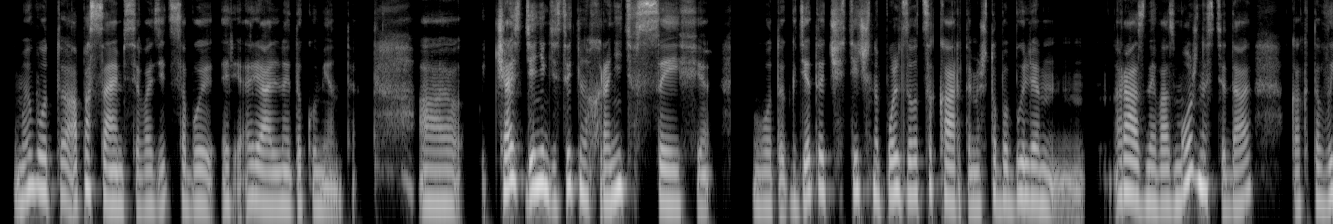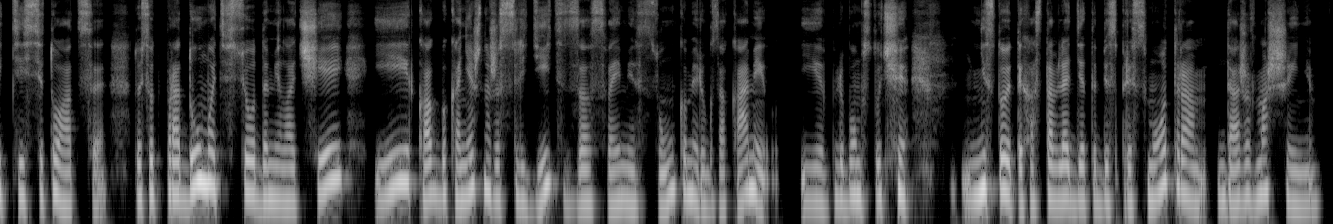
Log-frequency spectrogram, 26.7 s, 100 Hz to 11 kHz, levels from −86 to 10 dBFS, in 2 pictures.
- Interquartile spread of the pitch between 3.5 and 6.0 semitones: Yes, average, 4.1 semitones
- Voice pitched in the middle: Yes, medium, 170 Hz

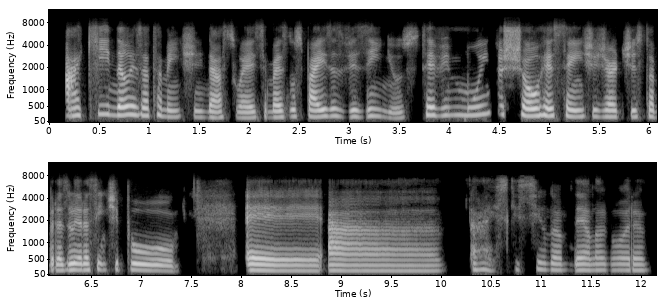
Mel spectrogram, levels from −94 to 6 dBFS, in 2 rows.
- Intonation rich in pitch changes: No, average, 3.6 semitones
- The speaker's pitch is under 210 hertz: Yes, medium, 185 Hz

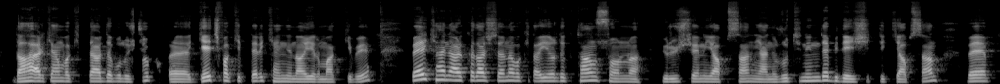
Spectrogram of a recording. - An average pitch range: Yes, average, 4.9 semitones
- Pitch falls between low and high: Yes, medium, 150 Hz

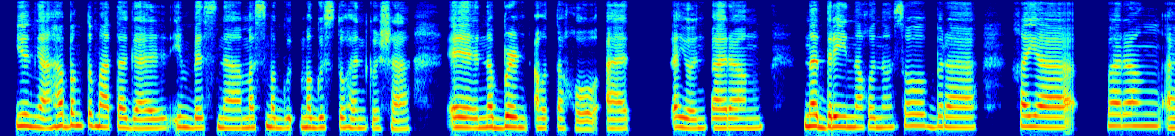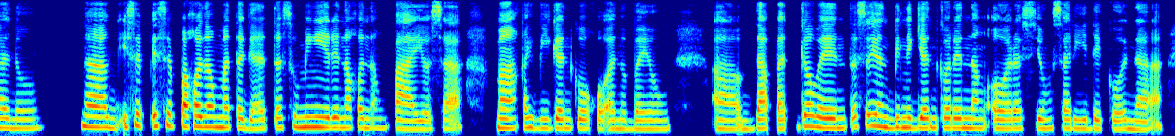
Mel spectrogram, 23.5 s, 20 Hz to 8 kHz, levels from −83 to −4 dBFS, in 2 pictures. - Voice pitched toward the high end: Yes, high, 210 Hz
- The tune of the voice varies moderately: No, narrow, 2.3 semitones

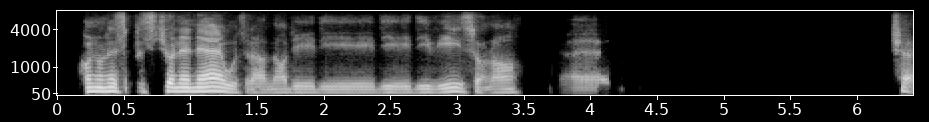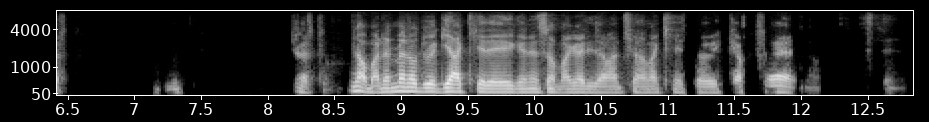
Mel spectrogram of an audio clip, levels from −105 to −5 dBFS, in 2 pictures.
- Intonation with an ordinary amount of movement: Yes, average, 3.7 semitones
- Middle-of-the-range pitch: No, low, 110 Hz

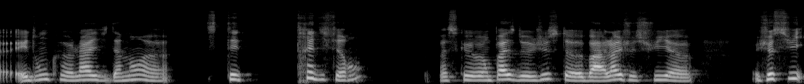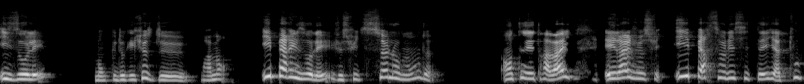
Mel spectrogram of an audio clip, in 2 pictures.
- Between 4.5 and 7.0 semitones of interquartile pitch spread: Yes, average, 5.0 semitones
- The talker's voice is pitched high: Yes, high, 225 Hz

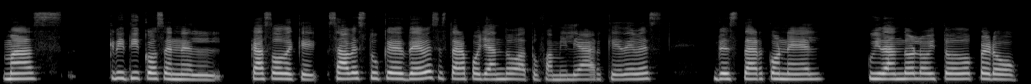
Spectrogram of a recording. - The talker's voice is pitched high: Yes, very high, 255 Hz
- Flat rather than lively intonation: Yes, narrow, 1.3 semitones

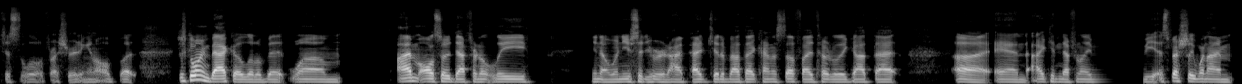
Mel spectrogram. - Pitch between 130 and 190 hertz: No, low, 120 Hz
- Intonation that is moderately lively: No, narrow, 1.6 semitones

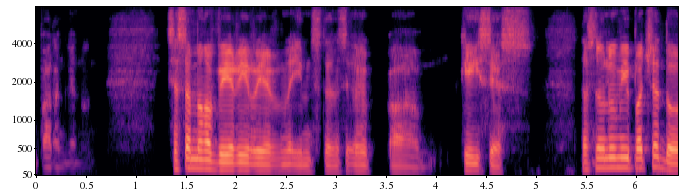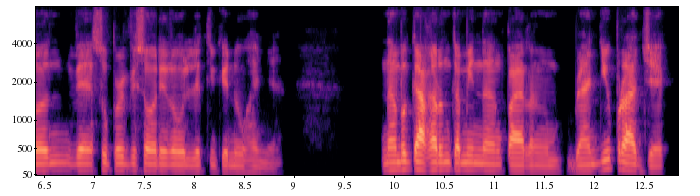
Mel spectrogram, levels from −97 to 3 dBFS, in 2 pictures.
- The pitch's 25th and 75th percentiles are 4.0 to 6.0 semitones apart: No, average, 3.4 semitones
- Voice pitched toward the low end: Yes, low, 120 Hz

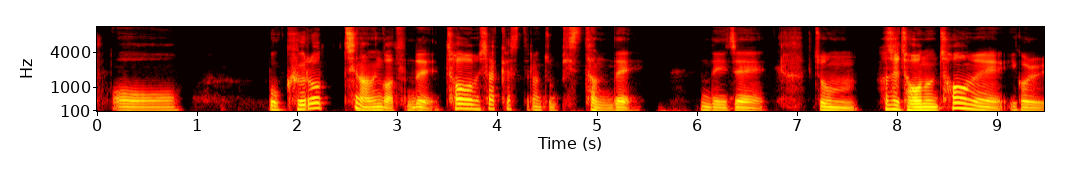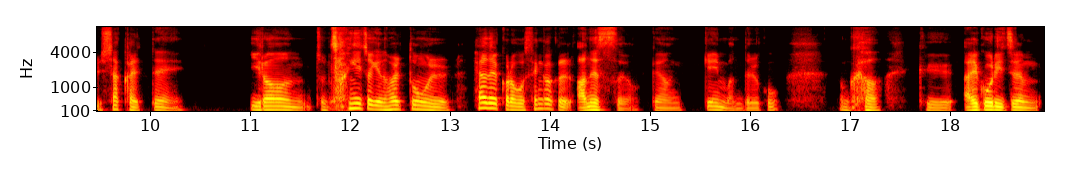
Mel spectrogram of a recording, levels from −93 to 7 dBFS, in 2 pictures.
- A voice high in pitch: No, low, 125 Hz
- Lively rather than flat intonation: No, average, 4.3 semitones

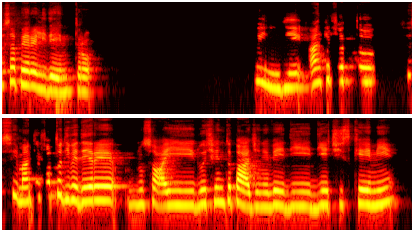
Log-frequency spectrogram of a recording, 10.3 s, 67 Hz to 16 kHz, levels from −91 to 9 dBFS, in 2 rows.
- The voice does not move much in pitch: No, average, 4.3 semitones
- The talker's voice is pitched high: Yes, high, 245 Hz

